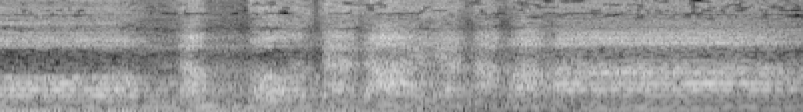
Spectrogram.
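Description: Background devotional music: a chanted vocal holding long notes, easing down near the end.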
